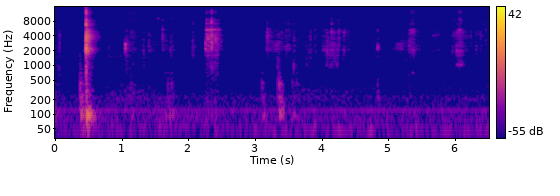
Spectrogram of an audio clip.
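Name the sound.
Transformers Titans Return Blitzwing toy canopy and nose cone being flipped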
